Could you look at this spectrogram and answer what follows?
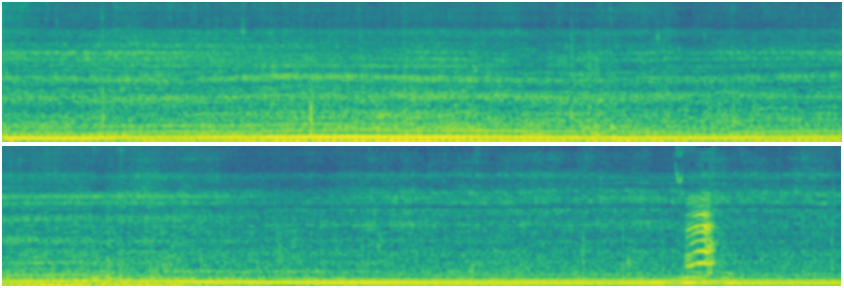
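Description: Engine of a tracked all-terrain vehicle running under load as it crawls across the marsh. Its revs rise a little about a second in and ease off about five seconds in.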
